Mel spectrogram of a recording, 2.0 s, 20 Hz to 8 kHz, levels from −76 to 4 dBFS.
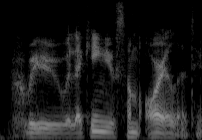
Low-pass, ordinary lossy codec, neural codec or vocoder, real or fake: none; none; codec, 16 kHz, 0.5 kbps, X-Codec, WavLM features, trained on Multilingual LibriSpeech; fake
